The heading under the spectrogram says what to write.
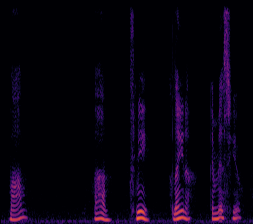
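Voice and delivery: ordinary delivery

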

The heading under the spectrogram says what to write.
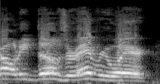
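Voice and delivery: very high, loud, frantic panicked freaking-out. Acting out the scene where the dove cage gets knocked over: Aaron Eckhart freaking out. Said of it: "And Aaron Eckhart's freaking out. He's like".

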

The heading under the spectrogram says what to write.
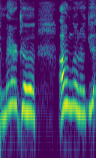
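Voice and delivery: put-on high, slow, drawn-out, aged old-man voice. Explaining how voices age with time: Joe Biden impression. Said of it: "He kinda sounds like this".

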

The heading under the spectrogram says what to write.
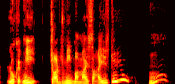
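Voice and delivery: bad, swooping put-on creature voice. Quoting a favourite movie character's best lines to listeners, in a terrible Yoda impression. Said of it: "These are terrible Yoda impressions".

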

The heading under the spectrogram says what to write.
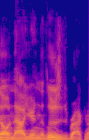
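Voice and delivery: ordinary talk

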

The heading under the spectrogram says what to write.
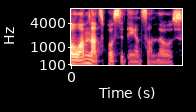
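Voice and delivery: dry, low deadpan delivery. Retelling what she said after twirling around in a parking lot, retelling a deadpan line. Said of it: "she deadpan says".

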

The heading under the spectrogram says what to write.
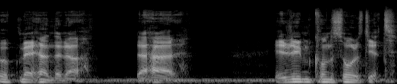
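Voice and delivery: deep, dark, gruff put-on voice. Storyteller voices a pistol-holding agent jumping behind a glowing monolith: dark, gruff put-on voice. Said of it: "med mörk, barsk röst som inte är hans egen".

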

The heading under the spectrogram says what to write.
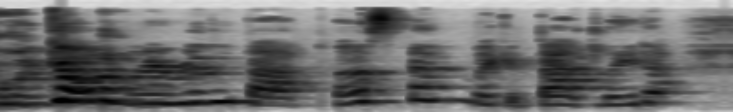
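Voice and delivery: high, loud, panicked voice full of doubt.

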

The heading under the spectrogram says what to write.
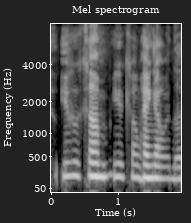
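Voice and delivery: put-on adorable little voice. Retelling how she invited them to come hang out, imitating her adorable little voice. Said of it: "her adorable little voice".

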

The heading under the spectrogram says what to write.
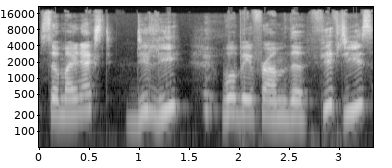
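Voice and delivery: awful, bad fake French accent. Introducing the next crime after trying to say it in french, in an awful french accent. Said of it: "That's an awful French accent".

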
